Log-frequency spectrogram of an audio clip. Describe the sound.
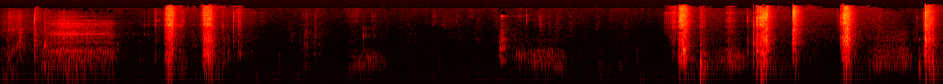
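Scissors snip through material during a nurse medical-care role-play: faint, crisp cuts, two early snips, then a quicker run of several more near the end, with soft rustling handling at the start.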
